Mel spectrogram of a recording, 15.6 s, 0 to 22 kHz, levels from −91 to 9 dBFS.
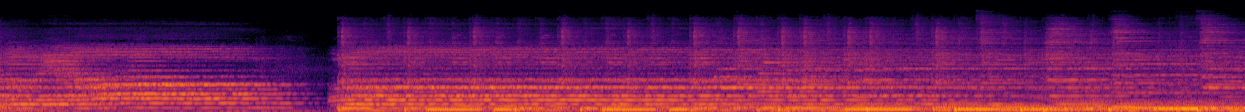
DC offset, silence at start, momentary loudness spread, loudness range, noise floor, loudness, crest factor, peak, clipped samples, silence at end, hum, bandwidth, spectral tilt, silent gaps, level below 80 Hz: under 0.1%; 0 s; 7 LU; 5 LU; -45 dBFS; -22 LUFS; 14 dB; -6 dBFS; under 0.1%; 0 s; none; 10.5 kHz; -7.5 dB/octave; none; -36 dBFS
